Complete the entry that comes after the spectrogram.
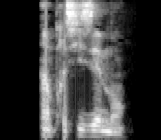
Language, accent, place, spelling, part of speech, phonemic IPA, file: French, France, Lyon, imprécisément, adverb, /ɛ̃.pʁe.si.ze.mɑ̃/, LL-Q150 (fra)-imprécisément.wav
- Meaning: imprecisely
